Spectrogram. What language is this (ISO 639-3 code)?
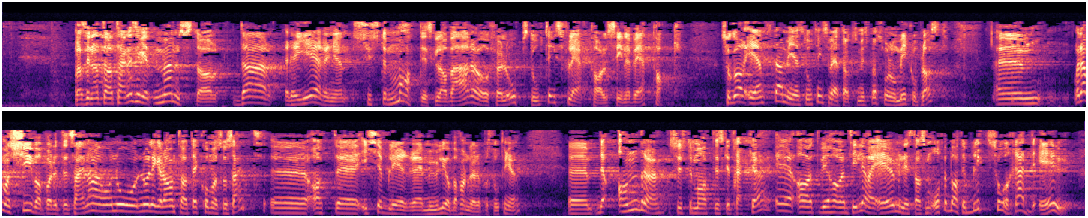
nob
